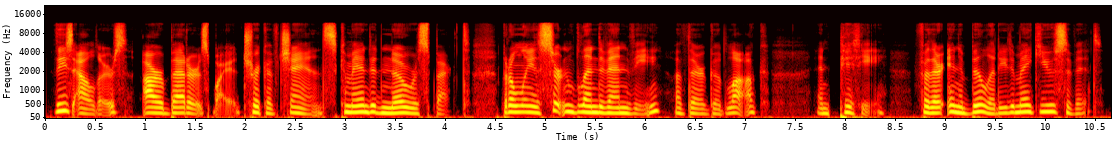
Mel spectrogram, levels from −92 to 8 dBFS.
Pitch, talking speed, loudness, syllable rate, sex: 195 Hz, 170 wpm, -20 LUFS, 5.4 syllables/s, female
